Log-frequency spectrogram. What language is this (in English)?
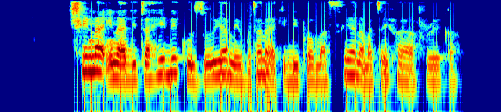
Swahili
